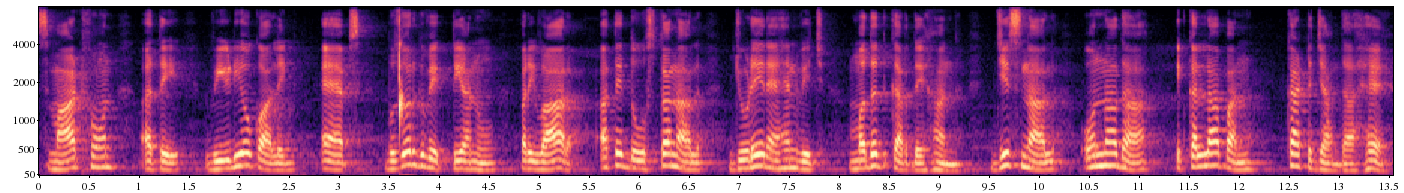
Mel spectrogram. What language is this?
Punjabi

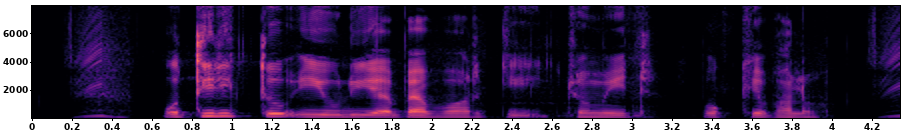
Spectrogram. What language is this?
Bangla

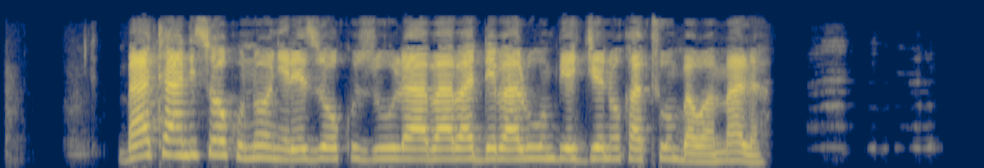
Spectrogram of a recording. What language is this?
Ganda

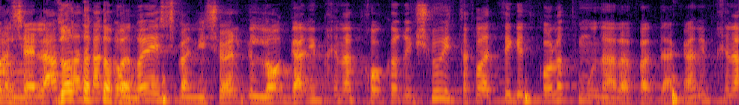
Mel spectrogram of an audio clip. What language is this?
Hebrew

